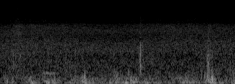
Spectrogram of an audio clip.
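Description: Outdoor ambience with wind buffeting the microphone: a steady hiss with an uneven low rumble and a couple of faint clicks.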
